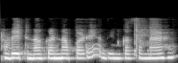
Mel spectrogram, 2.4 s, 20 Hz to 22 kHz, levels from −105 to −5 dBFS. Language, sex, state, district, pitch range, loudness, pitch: Hindi, female, Bihar, Muzaffarpur, 250-260 Hz, -15 LUFS, 255 Hz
